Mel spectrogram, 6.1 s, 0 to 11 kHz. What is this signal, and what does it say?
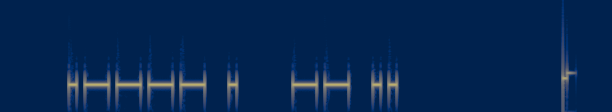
Morse code, heard as a keyed tone, about 15 wpm, 700 Hz. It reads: 1E MI
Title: Field Day Exchanges - 15wpm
